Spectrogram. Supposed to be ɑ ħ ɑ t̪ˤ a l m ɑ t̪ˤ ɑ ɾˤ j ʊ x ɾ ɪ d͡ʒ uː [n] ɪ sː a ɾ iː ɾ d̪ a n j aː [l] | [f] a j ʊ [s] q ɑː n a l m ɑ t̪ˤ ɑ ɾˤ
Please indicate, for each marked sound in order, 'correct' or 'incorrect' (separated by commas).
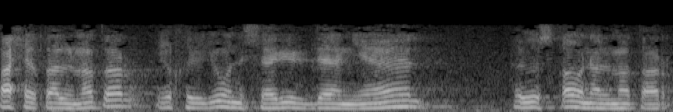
correct, correct, correct, correct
